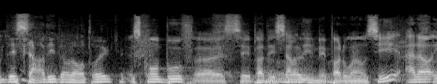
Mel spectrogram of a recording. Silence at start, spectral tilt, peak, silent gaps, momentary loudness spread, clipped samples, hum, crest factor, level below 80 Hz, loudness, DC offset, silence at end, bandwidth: 0 s; -5 dB/octave; -2 dBFS; none; 4 LU; under 0.1%; none; 14 dB; -32 dBFS; -15 LUFS; under 0.1%; 0 s; 11.5 kHz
